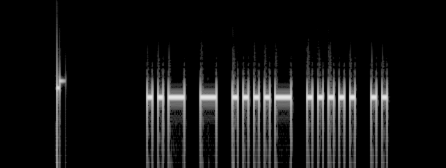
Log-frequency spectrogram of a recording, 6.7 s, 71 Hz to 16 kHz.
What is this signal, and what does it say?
Morse code, heard as a keyed tone, about 15 wpm, 700 Hz. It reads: UT45I
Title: Five Challenging Letter-Number Combinations 15wpm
